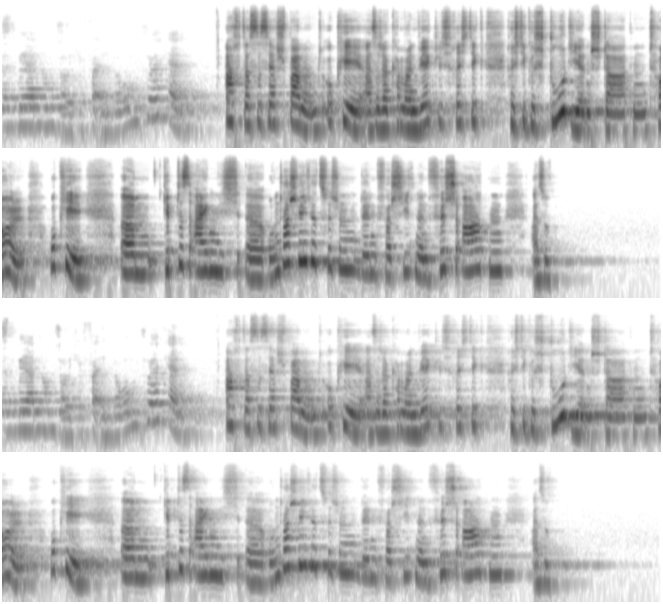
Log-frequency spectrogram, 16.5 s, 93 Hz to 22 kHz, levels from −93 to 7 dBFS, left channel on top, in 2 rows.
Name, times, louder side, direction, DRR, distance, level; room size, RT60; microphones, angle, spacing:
voice 1, 0.0-2.4, right 1 dB, 50° right, 1.9 m, -49 dB
voice 2, 2.8-15.1, left 7 dB, 85° left, 0.4 m, -30 dB
19.0 x 16.5 x 2.3 m
head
